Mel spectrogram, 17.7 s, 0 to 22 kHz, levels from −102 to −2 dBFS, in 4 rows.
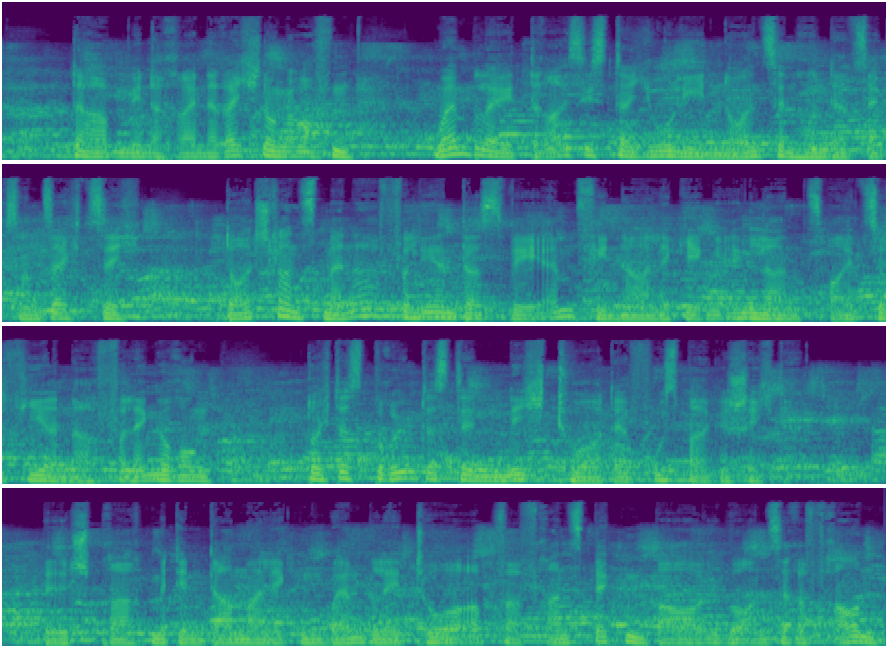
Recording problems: chatter from many people; loud; throughout; 3 dB below the speech

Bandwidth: 14.5 kHz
